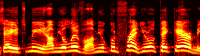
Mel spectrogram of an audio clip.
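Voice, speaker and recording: Putting on a character voice in a New Jersey accent, a man talks very fast at a high pitch. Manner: friendly, chummy, mildly reproachful.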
